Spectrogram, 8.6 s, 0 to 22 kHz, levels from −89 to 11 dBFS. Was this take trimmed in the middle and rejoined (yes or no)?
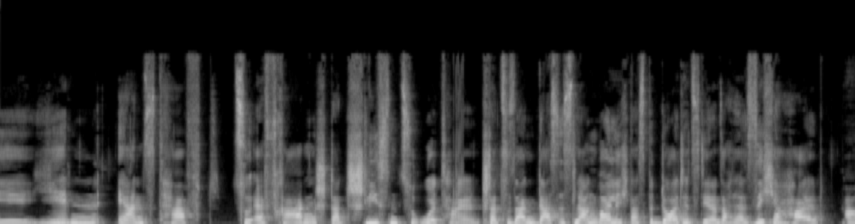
yes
